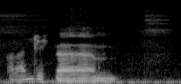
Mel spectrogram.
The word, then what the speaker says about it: Oranje: Is that how you pronounce it, Kerr? Oranje? Yep, Oranje.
